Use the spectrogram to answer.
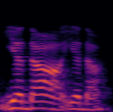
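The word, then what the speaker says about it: yadā: So like you see the line above A, it's pronounced A. So yada.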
